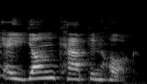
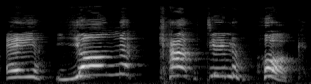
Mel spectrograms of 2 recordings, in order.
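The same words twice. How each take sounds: First: It is said at normal speed. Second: It is said slowly and deliberately.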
